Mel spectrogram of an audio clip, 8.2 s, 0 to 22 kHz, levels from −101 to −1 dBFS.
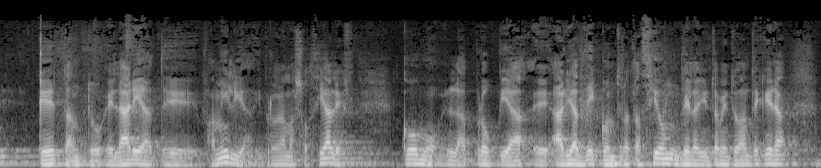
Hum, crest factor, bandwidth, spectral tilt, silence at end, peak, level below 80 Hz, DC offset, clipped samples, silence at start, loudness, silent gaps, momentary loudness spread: none; 16 dB; 12.5 kHz; -7.5 dB/octave; 0 s; -6 dBFS; -44 dBFS; under 0.1%; under 0.1%; 0 s; -23 LUFS; none; 9 LU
